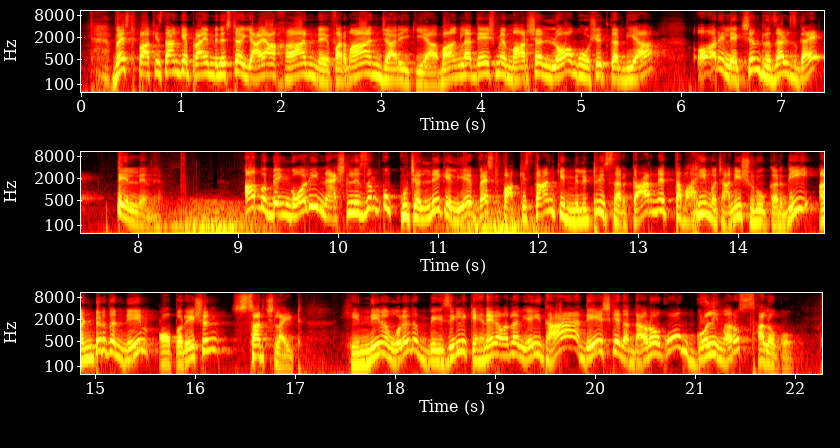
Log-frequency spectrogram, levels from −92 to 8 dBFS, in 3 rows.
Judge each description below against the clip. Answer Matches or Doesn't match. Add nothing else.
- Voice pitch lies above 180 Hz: Matches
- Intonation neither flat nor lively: Doesn't match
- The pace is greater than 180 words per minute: Doesn't match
